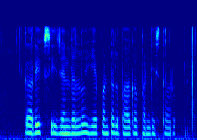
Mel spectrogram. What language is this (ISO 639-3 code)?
tel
